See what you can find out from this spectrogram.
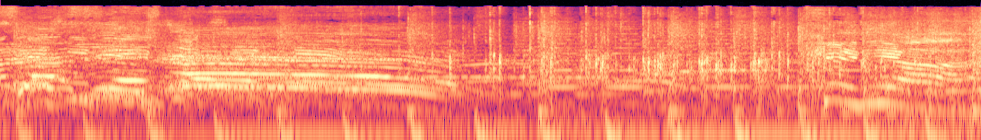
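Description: A large crowd chants loudly in unison, voices rising and falling together in a steady rhythmic shout, backed by regular low thumping beats throughout.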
